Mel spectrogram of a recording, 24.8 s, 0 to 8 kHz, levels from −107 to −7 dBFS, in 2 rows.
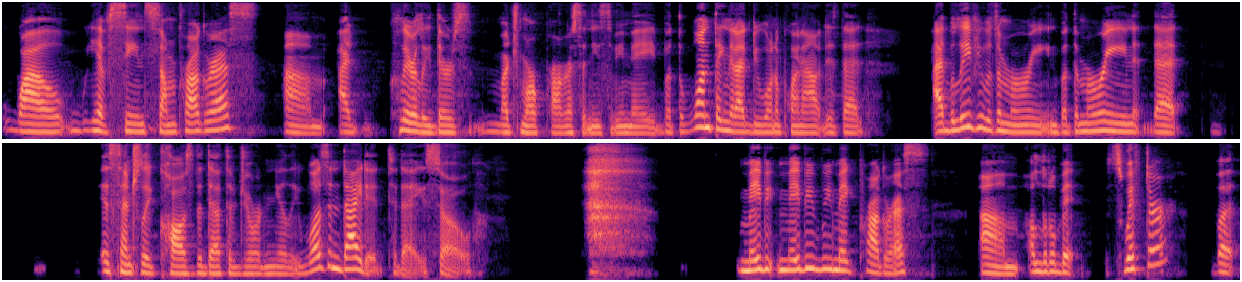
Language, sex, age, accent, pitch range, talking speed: English, female, 30-49, American, 165-235 Hz, 155 wpm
